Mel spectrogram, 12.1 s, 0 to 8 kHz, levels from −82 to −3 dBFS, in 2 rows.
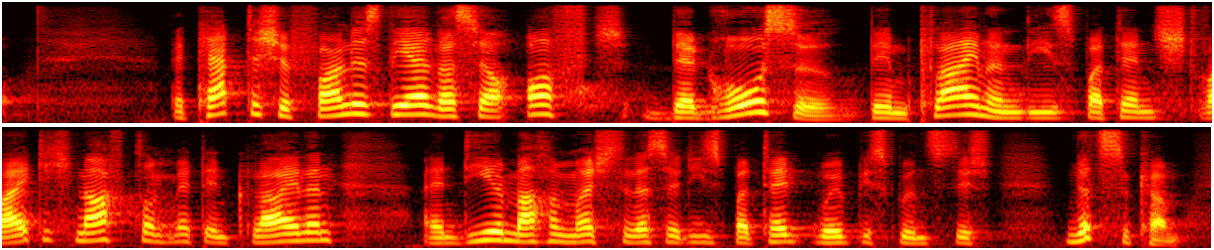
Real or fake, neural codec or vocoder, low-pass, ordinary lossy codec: fake; codec, 16 kHz, 0.5 kbps, FunCodec, trained on LibriTTS, 25 frames a second; 7.2 kHz; none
